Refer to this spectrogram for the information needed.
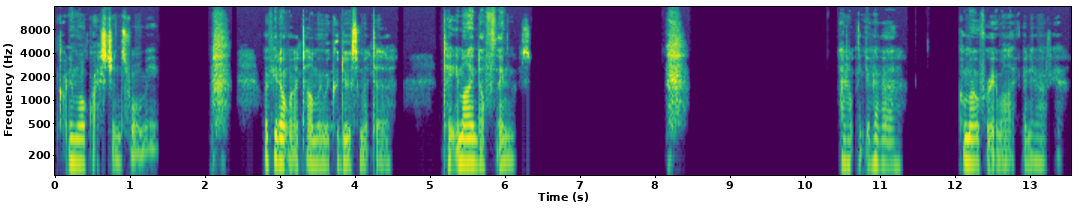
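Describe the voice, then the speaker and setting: Man playing gruff caring werewolf, Northern English accent, husky, slightly higher male pitch, hesitant, informal, ASMR roleplay. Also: level tone, moderate pace, long pauses, a little mellow, no room sound, studio quality. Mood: awkward, hesitant. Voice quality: husky, gravelly. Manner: hesitant, informal, stumbling over feelings. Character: gruff but caring young male werewolf, awkwardly protective.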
